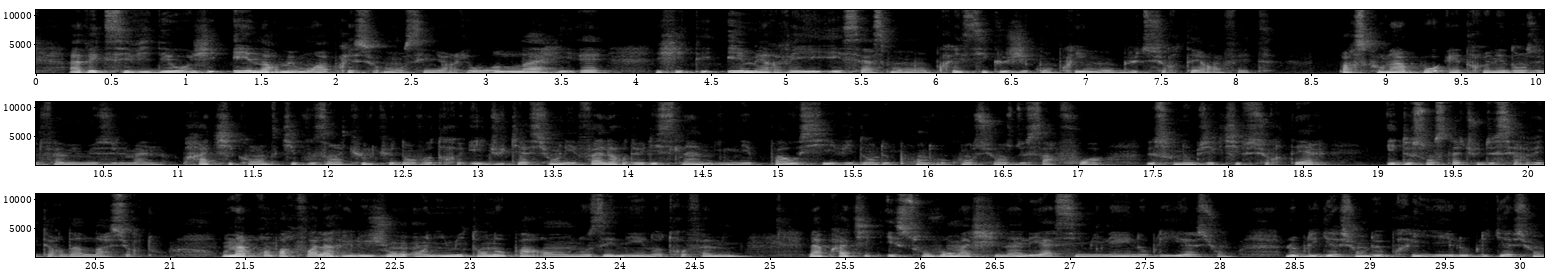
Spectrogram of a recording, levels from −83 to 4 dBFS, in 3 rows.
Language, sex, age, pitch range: French, female, 30-49, 175-205 Hz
